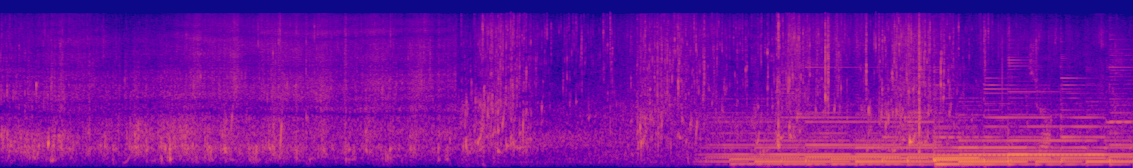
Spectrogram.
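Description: River water trickling and splashing around a salmon held by hand in the shallows. Background guitar music comes in about two-thirds of the way through and becomes the loudest sound.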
